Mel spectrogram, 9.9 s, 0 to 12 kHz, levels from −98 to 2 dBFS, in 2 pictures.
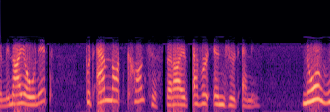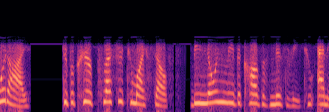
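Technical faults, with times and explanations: Throughout, Dialogic VOX ADPCM: the speech sounds thin, boxed-in and dull, with nothing above 3 kHz, and a gritty, grainy hiss rides on every syllable and tracks the level of the voice. The heavy damage points to the 4-bit OKI-style adaptive coding at 6,000 samples a second, about 24 kbps. Coarse step sizes turn quantisation error into signal-following grit, and the low sample rate removes the top of the band.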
